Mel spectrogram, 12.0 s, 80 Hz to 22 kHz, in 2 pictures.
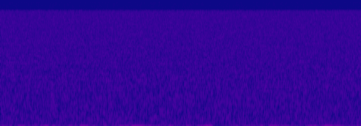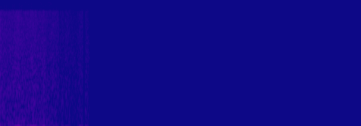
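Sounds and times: faint recording hiss: 0:00.0 - 0:06.8.

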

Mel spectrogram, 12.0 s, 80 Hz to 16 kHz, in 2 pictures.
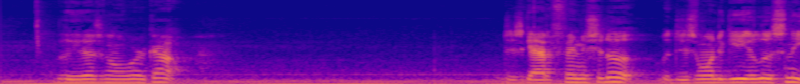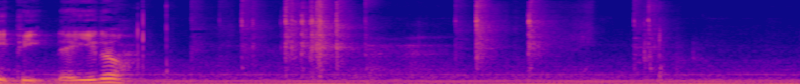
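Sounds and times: motor electric hum: 0:00.0 - 0:12.0.

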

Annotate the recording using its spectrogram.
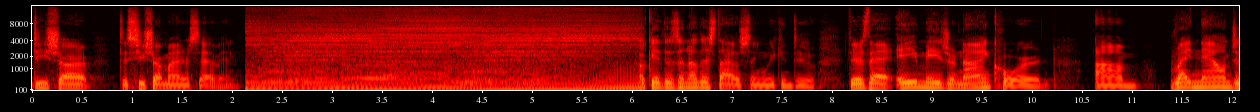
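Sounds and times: sampled sustained chords: 0:02.2 - 0:06.2.

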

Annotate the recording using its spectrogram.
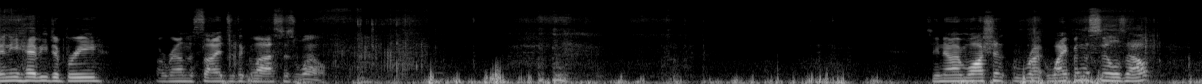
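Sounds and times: wind rumble on microphone: 0:02.7 - 0:12.0.

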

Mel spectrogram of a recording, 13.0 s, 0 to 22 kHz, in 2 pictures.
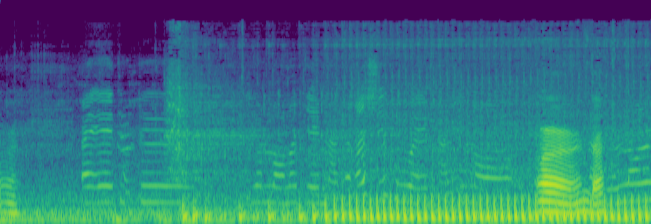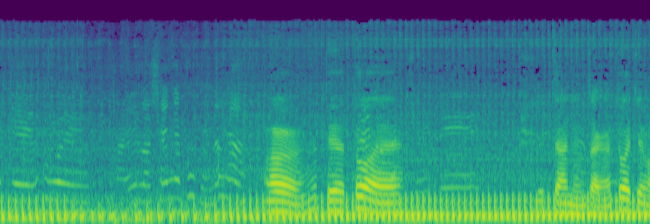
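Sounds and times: motorcycle engine idling: 0:01.6 - 0:13.0.

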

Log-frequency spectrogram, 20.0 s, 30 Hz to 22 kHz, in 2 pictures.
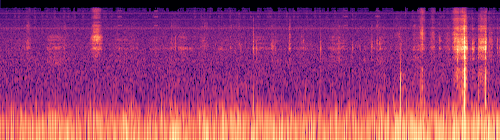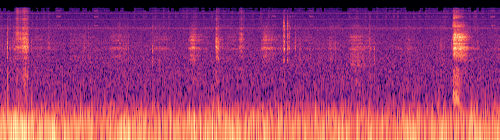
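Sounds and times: footsteps on rocky trail: 0:02.2 - 0:20.0.

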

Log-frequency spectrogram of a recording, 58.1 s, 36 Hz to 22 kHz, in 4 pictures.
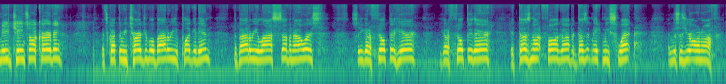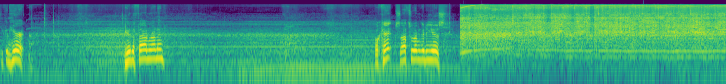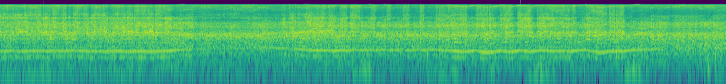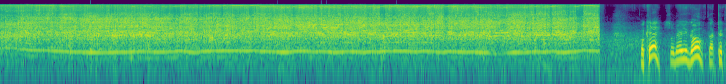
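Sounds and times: angle grinder motor whine: 0:14.4 - 0:55.6
sanding disc grinding wood: 0:15.7 - 0:55.6.

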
